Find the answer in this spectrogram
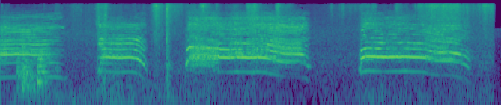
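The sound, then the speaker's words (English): A man's famous film yell: several loud, strained, drawn-out cries, each rich in harmonics and sliding downward in pitch at the end, separated by short pauses. “He has that famous yell, and it sounds like this.”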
